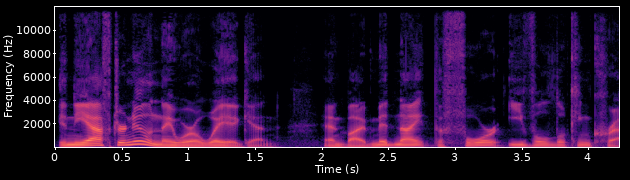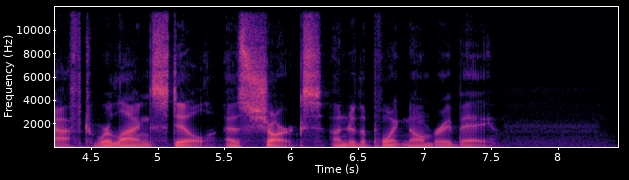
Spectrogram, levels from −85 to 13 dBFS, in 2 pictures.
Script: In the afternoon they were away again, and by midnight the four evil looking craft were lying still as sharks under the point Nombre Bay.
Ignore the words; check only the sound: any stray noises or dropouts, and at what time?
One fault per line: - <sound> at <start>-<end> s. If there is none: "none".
none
